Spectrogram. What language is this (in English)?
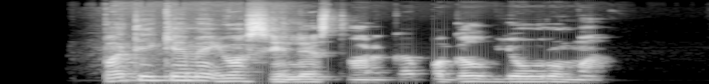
Lithuanian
